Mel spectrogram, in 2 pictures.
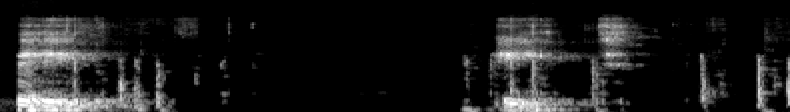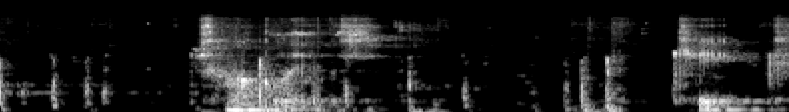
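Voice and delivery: "They ... ate ... chocolate ... cake" with long pauses between words. Shown as a demonstration. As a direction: dictate it one word at a time. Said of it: "translate this one".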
